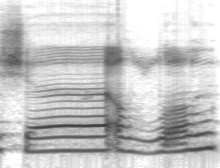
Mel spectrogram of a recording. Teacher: شین کے اوپر زبر ساتھ الف اٹیچ ہے، اس کے اوپر مد متصل ہے، 4 سے 5 حرکت کھینچ کے ادا کریں گے ، حمزہ کے زبر کو لام جلالہ کے ساتھ ملاتے ہوئے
